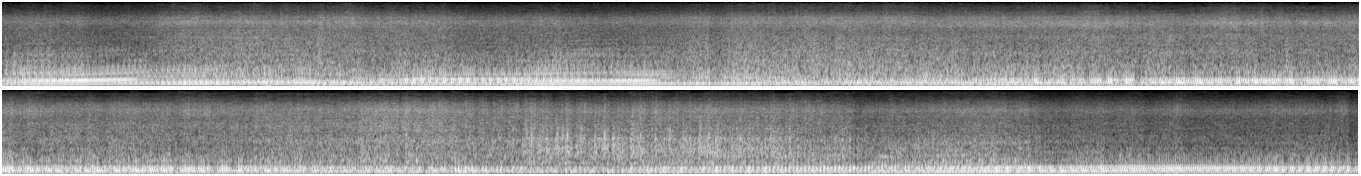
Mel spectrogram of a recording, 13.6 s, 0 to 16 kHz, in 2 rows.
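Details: 1981 Honda CB750 K1 four on test ride, partly on choke: revs rise unevenly and sag with ragged stumbles under load, bogging; owner suspects vacuum leaks and carbs out of sync.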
